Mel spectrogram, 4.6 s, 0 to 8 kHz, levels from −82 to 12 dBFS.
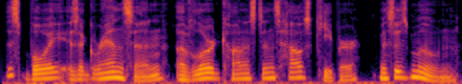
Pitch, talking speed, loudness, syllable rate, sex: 130 Hz, 145 wpm, -16 LUFS, 4.0 syllables/s, male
